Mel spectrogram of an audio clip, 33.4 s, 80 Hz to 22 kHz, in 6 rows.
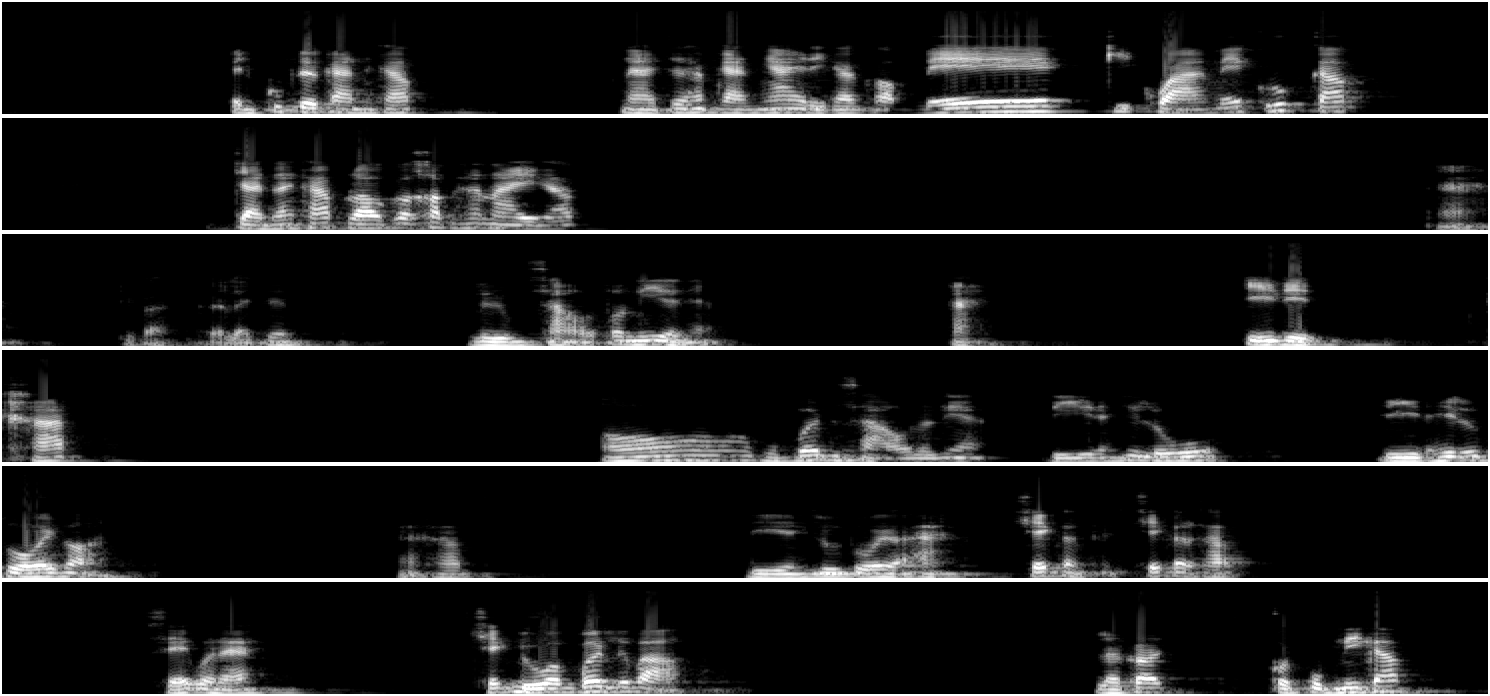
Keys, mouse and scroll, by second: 0.5 shift+click, 0.8 middle click, 1.7 shift+middle click, 2.4 shift+click, 3.4 right click, 4.8 click, 5.4 middle click, 6.4 click, 6.6 click, 7.0-7.3 scroll down 2, 8.6-9.2 scroll up 2, 9.2 Escape, 9.5 click, 10.5 scroll up 2, 10.8 click, 11.3 click, 12.2 click, 12.6-13.0 scroll down 1, 13.6 click, 14.3 click, 15.5 click, 16.5 click, 19.6 click, 19.8 click, 20.2 click, 22.3 click, 23.0 click, 24.0 click, 24.0 m, 26.0 click, 26.0 space, 26.6 scroll up 1, 26.8 middle click, 28.1 scroll up 1, 28.8 click, 31.2 click, 33.1 click.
